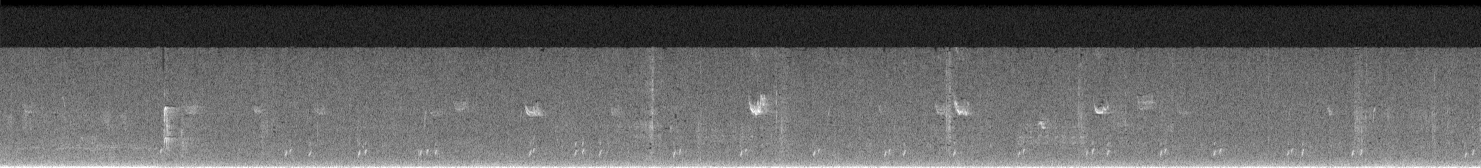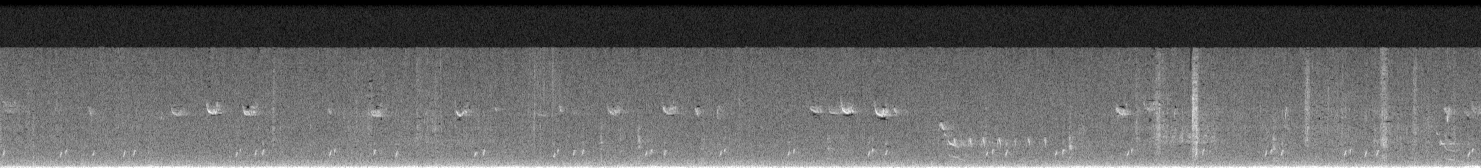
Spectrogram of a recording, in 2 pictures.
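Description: Small birds calling in the woods: a steady run of short chip notes, a little over one a second, with scattered high, thin calls, over a faint low rumble.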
